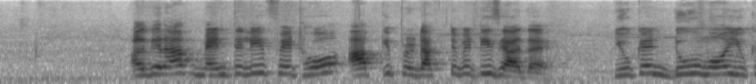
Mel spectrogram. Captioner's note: speaks in Hindi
